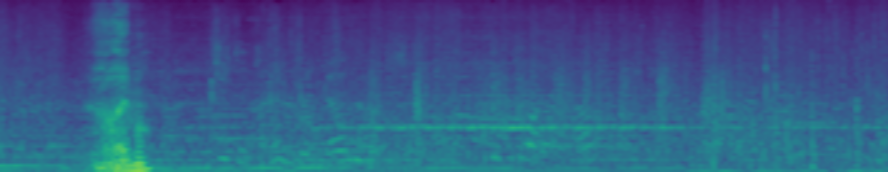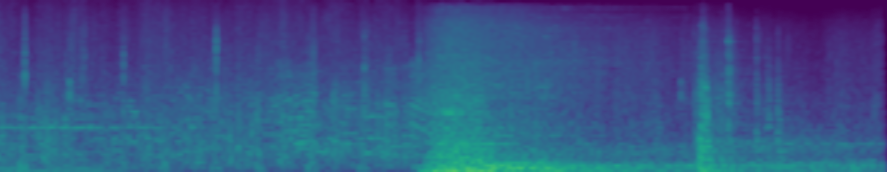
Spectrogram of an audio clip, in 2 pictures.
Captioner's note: applause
